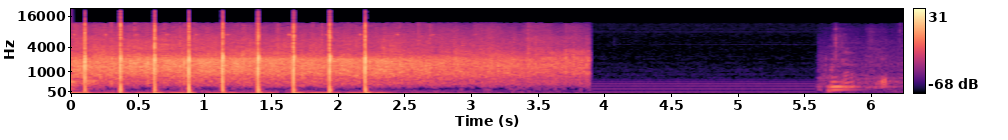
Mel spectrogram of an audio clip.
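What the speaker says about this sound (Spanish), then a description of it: "un aplauso nuevamente para la presidenta." Applause during a Senate commission session, a steady roll of many hands clapping with a series of sharp, regular clicks on top, ending abruptly in silence, followed by a faint brief sound.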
